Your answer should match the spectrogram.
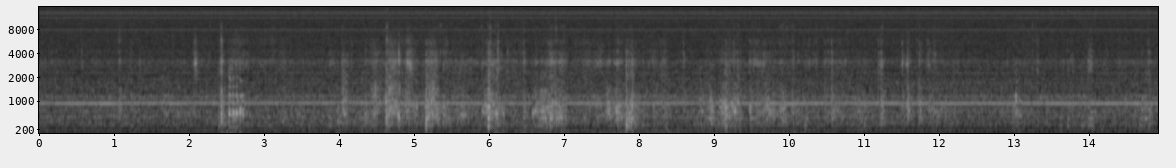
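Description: Mesh ribbon rustling and crinkling in the hands as it is unrolled, folded and gathered into a ruffle, in irregular bursts with a few light taps, over a faint steady high tone.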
